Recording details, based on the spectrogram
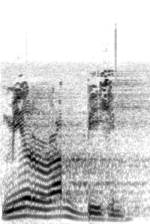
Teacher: antara tanwin dan lam di situ adalah tapi digabungkan tanpa dengungkan kita gabungkan tapi tanpa dengung nah ini dinamakan dengan Idgham bilagunnah kita gabungkan tapi tanpa dengung · ketika ada nun mati atau tanwin bertemu dengan lam ataupun huruf ro maka digabungkan tapi tanpa dengung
